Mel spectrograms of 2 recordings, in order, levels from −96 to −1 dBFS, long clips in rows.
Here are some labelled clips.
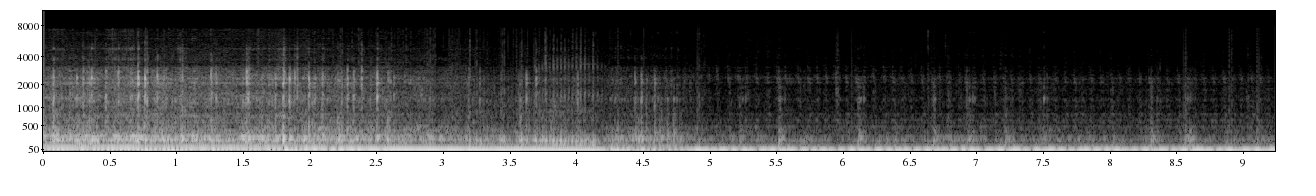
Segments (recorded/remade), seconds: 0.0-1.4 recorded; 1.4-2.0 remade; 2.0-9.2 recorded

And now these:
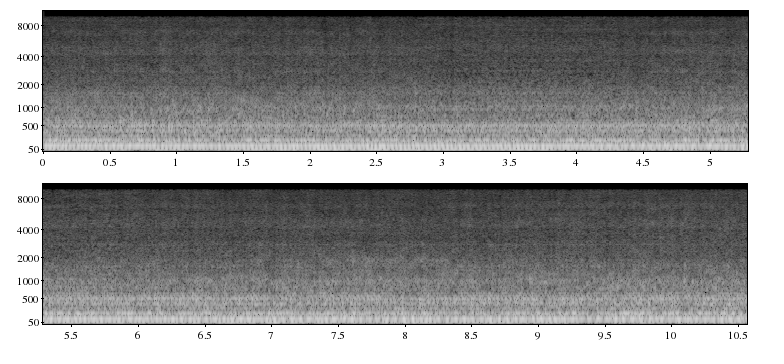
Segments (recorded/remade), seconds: 0.0-2.8 remade; 2.8-4.3 recorded; 4.3-5.3 remade; 5.3-5.9 recorded; 5.9-10.6 remade

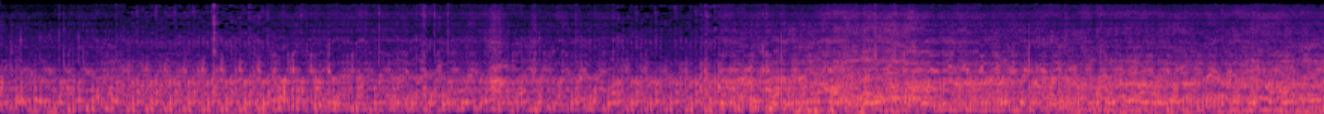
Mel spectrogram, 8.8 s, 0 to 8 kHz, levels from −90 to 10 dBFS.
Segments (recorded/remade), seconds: 0.0-0.8 remade; 0.8-1.8 recorded; 1.8-4.1 remade; 4.1-4.8 recorded; 4.8-8.8 remade

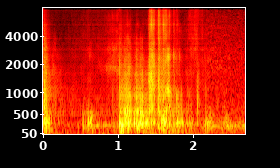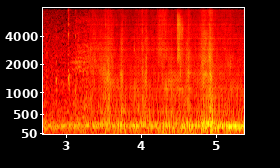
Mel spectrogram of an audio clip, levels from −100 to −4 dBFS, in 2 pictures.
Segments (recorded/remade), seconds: 0.0-2.2 remade; 2.2-3.3 recorded; 3.3-5.4 remade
